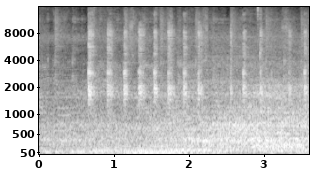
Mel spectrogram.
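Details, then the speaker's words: 4th-gen Ram Cummins, new Fox 2.0 rear shocks with about 1,000 miles, squeaking for the last 500; bolts were tightened, the top to 65 ft-lb, with no change: a sharp, high squeak about four times per second with each small push on the rear, both rear shocks squeaking; owner blames the shocks. "it's just that little bit of push and you're going to hear that on every bump now both backs are doing that"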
